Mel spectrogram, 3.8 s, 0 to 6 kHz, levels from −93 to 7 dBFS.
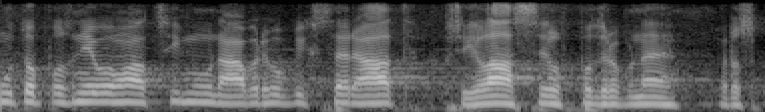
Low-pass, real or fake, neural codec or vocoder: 5.4 kHz; real; none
